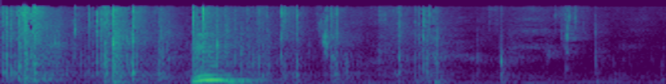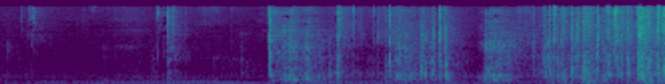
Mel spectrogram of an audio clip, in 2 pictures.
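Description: Crunchy Cheetos being bitten and chewed with crisp crunching, and a short hum of the voice about a second in. After a quiet pause, more crunching starts, with the foil chip bag crinkling as it is handled near the end.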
